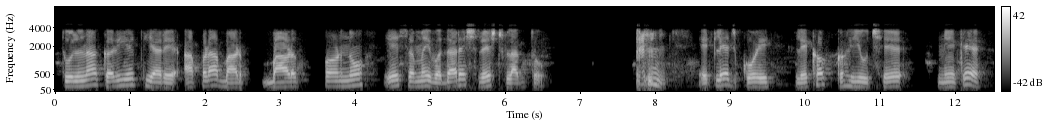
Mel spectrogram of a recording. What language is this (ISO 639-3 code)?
guj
